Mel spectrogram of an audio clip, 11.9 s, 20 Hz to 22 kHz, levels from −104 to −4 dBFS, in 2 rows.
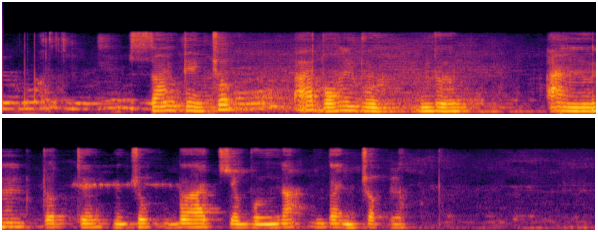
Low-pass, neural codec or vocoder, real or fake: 7.2 kHz; codec, 44.1 kHz, 2.6 kbps, SNAC; fake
